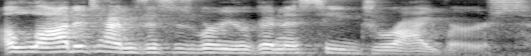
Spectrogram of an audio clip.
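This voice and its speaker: A woman with an unremarkable speaking voice at a medium pitch and a moderate pace, with ordinary pitch variation. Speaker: college instructor. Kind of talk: lecture. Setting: recorded class session.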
